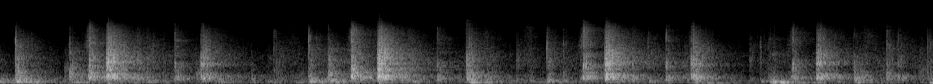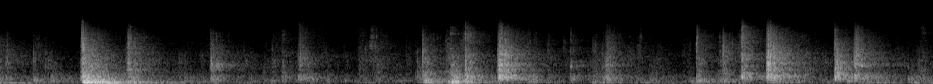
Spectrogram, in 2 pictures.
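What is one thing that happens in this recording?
A squash ball smacks sharply against the walls and rackets in a rapid, echoing rally.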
